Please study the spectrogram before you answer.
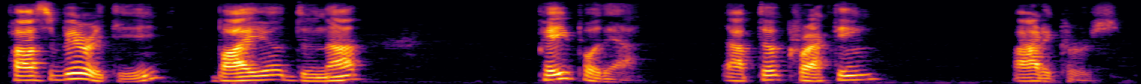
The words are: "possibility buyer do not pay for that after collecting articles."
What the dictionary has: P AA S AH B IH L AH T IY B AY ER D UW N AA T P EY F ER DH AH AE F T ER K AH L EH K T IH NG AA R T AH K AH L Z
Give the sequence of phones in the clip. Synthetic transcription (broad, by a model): P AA S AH B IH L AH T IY B AY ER D UW N AA T P EY P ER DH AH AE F T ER K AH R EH K T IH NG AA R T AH K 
